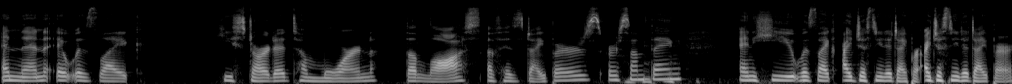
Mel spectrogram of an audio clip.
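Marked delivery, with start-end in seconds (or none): 8.4-10.1 fast, frantic, full-blown panic, acted out. Retelling how a boy mourned the loss of his diapers, imitating full-blown panic. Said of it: "Like he was full blown panicking".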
